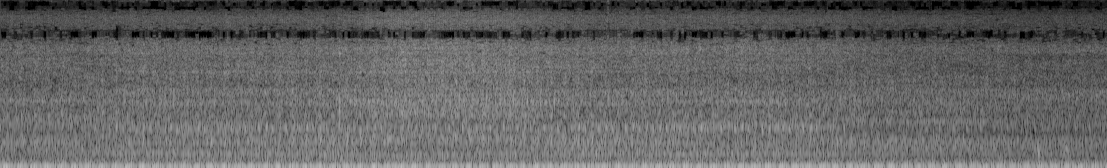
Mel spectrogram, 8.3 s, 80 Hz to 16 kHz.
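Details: Toyota 3.5 L 2GR-FSE V6 at idle: steady idle with a dull, regular tap under the exhaust beat; engine knock at idle, cause unknown.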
